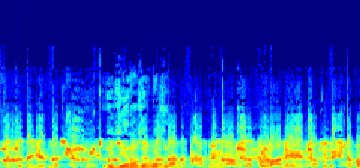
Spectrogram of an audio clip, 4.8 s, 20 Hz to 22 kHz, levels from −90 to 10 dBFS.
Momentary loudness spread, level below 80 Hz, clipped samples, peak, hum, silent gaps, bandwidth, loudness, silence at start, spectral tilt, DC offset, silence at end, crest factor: 3 LU; -54 dBFS; under 0.1%; 0 dBFS; none; none; 12.5 kHz; -11 LUFS; 0 s; -4.5 dB/octave; under 0.1%; 0 s; 12 dB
